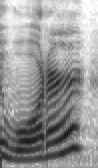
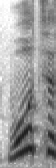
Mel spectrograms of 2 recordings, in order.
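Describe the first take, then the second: First: "water" said American, with the r at the end; American-twang water. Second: "Water" in British English, with no r at the end; English-accent water. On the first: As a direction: say "water" like an American, ending on "ter" with the r sounded. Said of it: "if you say water". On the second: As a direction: say "Water" in an English accent, ending in a plain "tuh". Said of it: "with an English accent". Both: Shown as a demonstration.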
